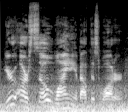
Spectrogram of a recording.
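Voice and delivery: ordinary talk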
